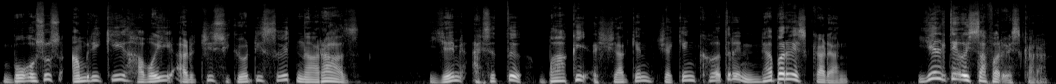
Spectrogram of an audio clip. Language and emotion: Kashmiri, disgusted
